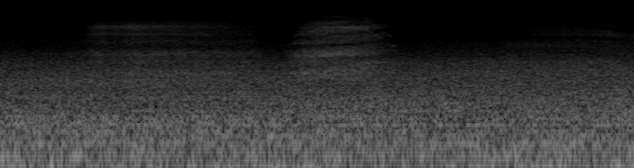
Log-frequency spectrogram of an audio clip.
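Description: Low, steady outdoor background noise with three soft breaths close to the microphone.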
